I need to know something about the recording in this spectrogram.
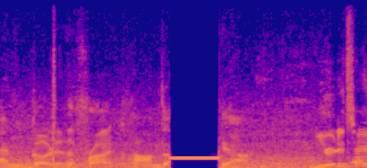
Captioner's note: beep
